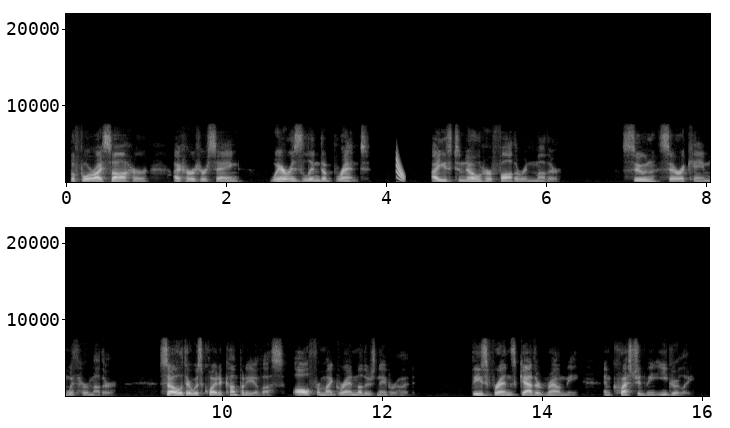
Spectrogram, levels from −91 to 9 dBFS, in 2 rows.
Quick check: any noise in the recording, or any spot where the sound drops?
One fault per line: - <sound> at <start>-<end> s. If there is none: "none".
- chirp at 4.1-4.2 s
